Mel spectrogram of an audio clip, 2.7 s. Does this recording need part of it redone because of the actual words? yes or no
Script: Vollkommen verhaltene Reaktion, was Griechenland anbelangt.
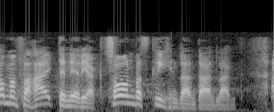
no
